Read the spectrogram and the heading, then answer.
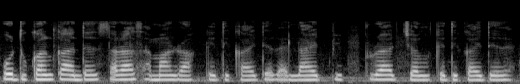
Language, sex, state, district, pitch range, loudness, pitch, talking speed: Hindi, female, Arunachal Pradesh, Longding, 205-225 Hz, -16 LUFS, 215 Hz, 240 wpm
